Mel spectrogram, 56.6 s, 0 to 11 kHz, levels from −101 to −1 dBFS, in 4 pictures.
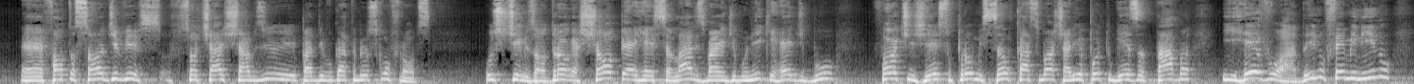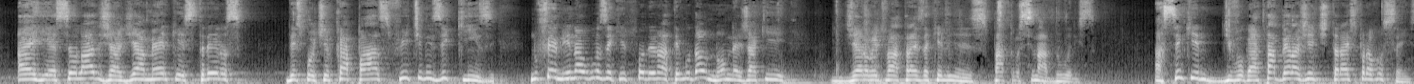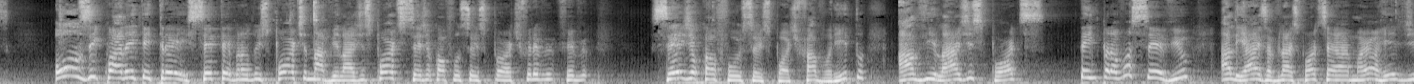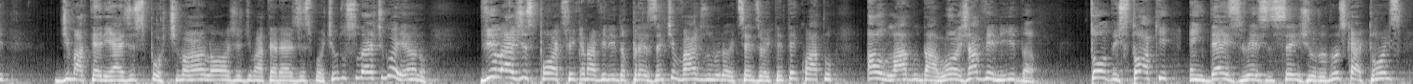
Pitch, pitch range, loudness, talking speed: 190 Hz, 170-215 Hz, -16 LUFS, 155 wpm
